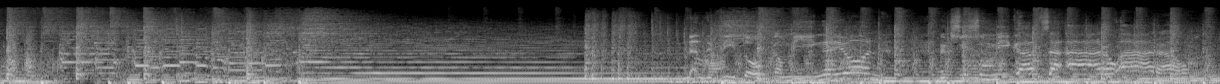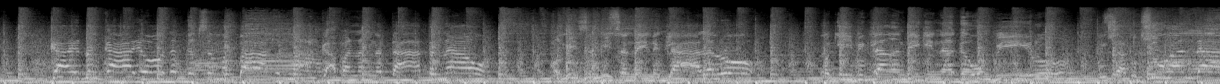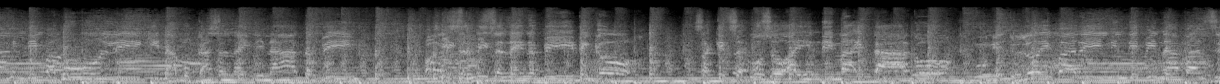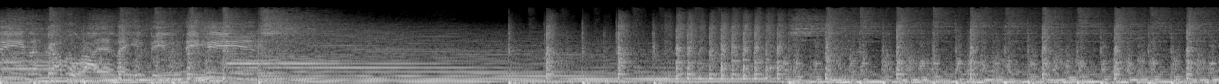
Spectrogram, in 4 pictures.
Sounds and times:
Music: 0.0 - 48.7.

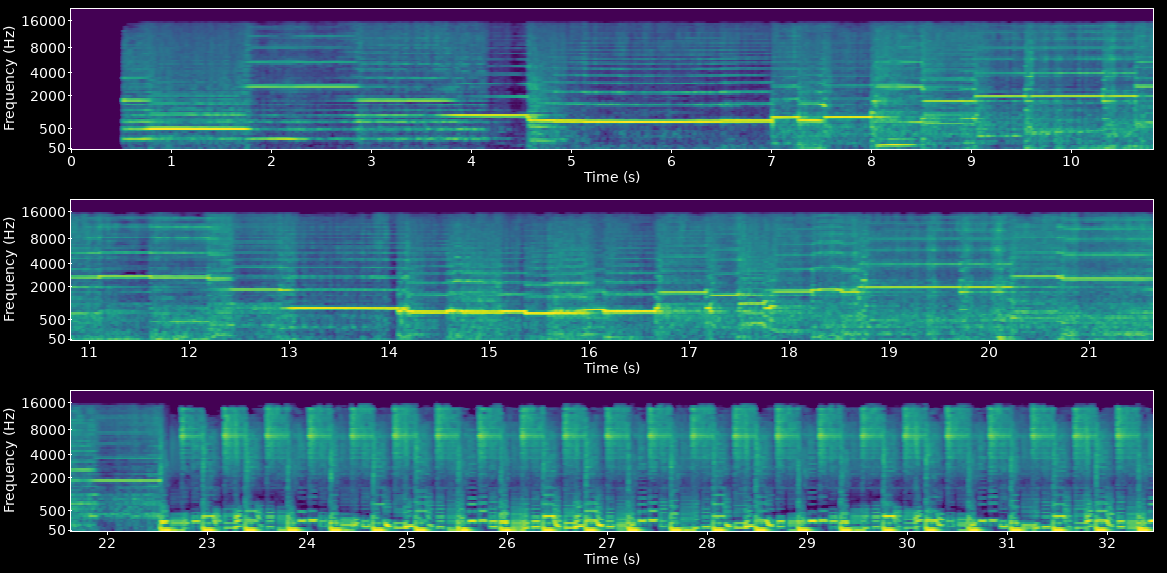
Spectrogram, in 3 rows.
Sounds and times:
Music: 0.5 - 32.4.

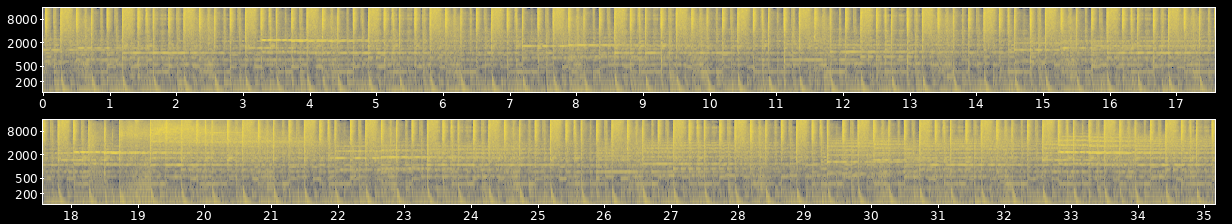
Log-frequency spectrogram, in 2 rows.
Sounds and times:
Trance music: 0.0 - 35.1.

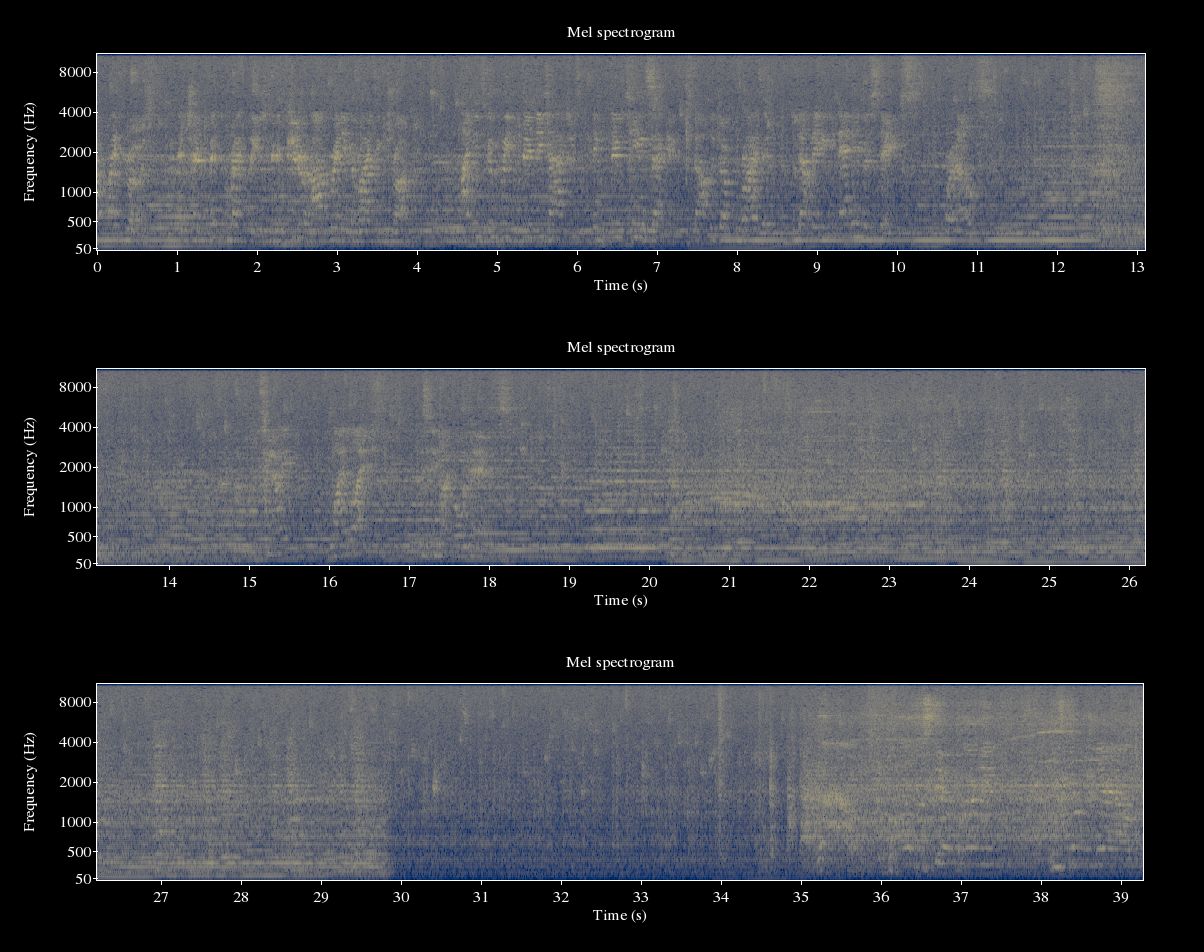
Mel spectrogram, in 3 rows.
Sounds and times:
Speech: 0.0 - 11.2, 15.1 - 18.4, 35.1 - 39.2
Music: 0.0 - 29.9, 35.5 - 39.2
Sink (filling or washing): 0.0 - 35.8
Bathtub (filling or washing): 0.0 - 39.2.

